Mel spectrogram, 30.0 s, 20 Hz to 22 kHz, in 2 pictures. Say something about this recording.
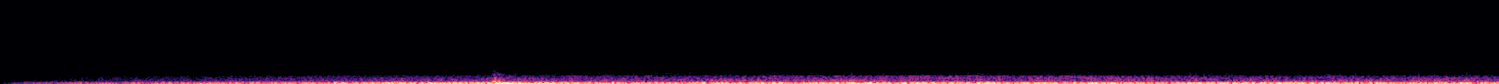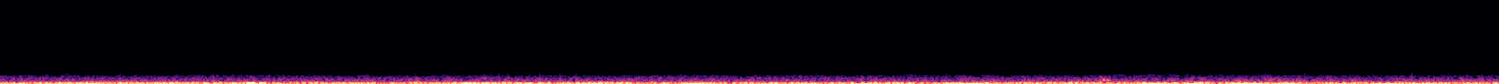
Sound effects > Electronic / Design
fx drone window kengwai cct
LOM Geofon mounted on a window pane, recorded with a Tascam FR-AV2. Equalization applied in post-production.
ambient, bass, drone, fx, geofon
